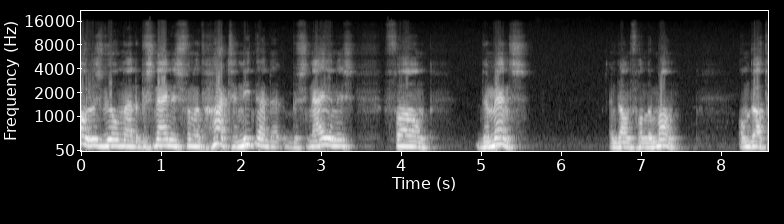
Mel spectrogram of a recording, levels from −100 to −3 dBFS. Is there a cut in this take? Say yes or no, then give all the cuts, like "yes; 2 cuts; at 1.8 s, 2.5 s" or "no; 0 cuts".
no; 0 cuts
